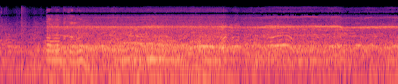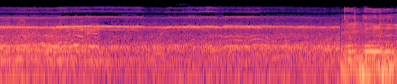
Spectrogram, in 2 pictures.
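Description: A large crowd murmurs and calls outdoors.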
